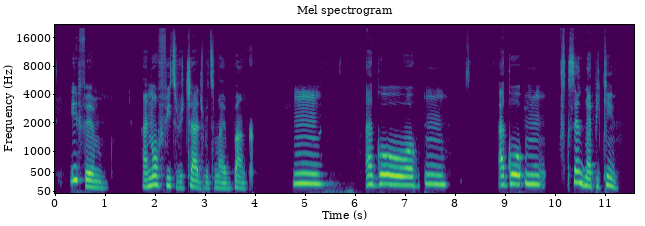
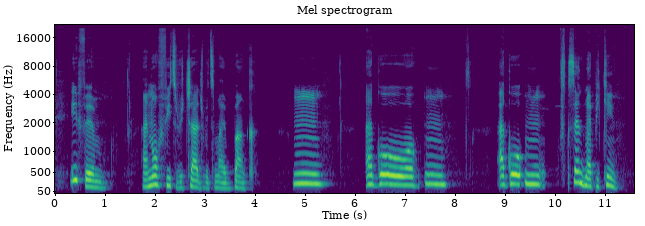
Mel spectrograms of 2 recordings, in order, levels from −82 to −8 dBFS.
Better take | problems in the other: second | noise reduction (neural mask model Resemble Enhance denoiser)

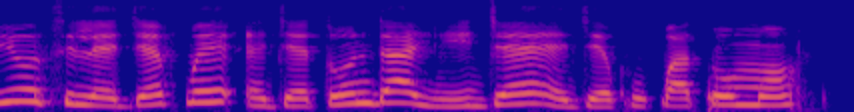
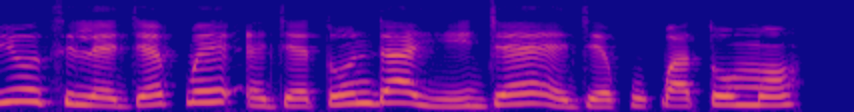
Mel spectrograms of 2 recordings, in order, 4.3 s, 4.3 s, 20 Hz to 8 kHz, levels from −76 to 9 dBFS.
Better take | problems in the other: second | noise reduction (neural mask model Resemble Enhance denoiser)

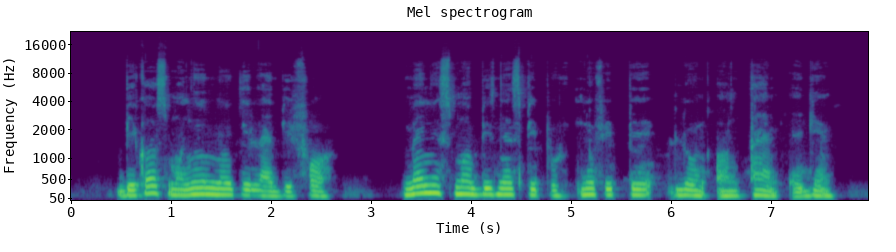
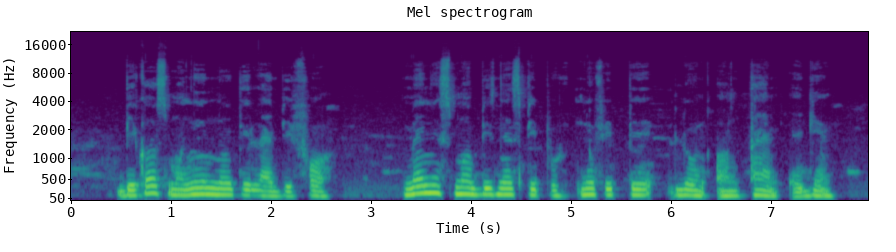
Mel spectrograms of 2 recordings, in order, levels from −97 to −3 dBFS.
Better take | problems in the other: second | noise reduction (neural mask model Resemble Enhance denoiser)

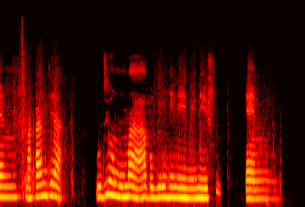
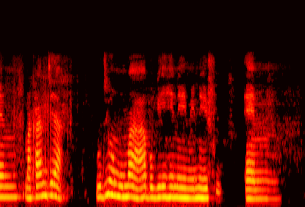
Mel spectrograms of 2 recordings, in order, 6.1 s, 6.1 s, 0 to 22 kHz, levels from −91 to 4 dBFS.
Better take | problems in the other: second | noise reduction (neural mask model RNNoise)

